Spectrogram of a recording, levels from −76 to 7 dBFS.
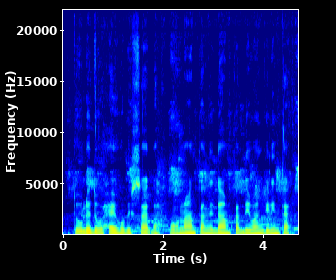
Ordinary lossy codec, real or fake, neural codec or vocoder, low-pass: none; real; none; none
